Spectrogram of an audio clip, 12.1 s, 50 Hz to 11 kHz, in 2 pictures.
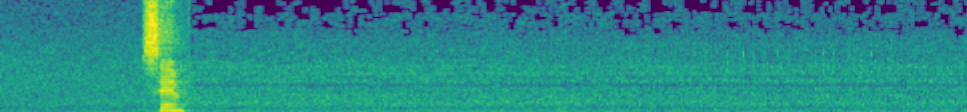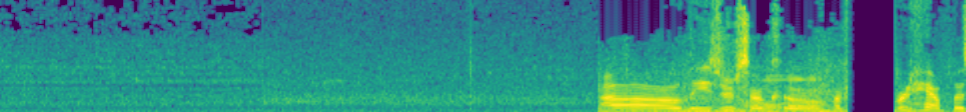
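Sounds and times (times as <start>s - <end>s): low outdoor rumble with hiss: 0.0s - 12.0s.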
